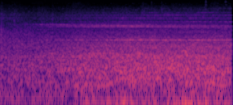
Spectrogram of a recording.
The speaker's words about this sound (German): Die Bahn ist angekommen und hat Menschenmengen ausgespuckt, die sich gemeinsam die Treppen hochschieben.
